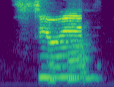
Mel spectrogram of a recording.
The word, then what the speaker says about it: Sirius: Sirius? Sirius XM. So Sirius was one satellite company and XM was another, and they came together. Ironically, they have recently merged also with Pandora. So we're on Sirius XM.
